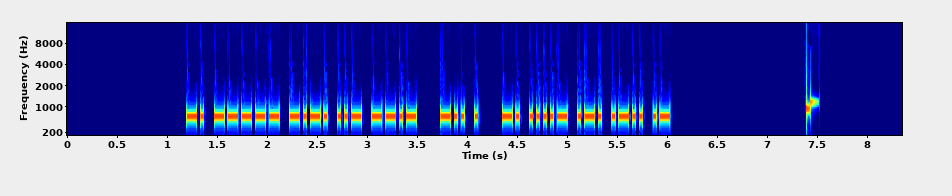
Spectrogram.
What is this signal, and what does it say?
Morse code, heard as a keyed tone, about 36 wpm, 700 Hz. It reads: N0CUQ DE N4RLA
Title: USA Callsign DE Callsign - 5 Characters - 35wpm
